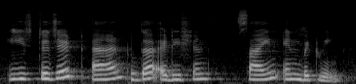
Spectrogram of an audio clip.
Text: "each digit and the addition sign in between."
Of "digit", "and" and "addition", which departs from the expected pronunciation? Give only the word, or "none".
none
